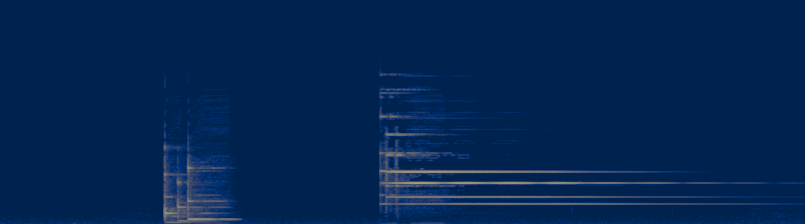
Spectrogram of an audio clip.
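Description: Two chime sound effects. First a brief chime of a few quick notes. About two seconds later a single bright bell-like ding rings out and slowly fades away.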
